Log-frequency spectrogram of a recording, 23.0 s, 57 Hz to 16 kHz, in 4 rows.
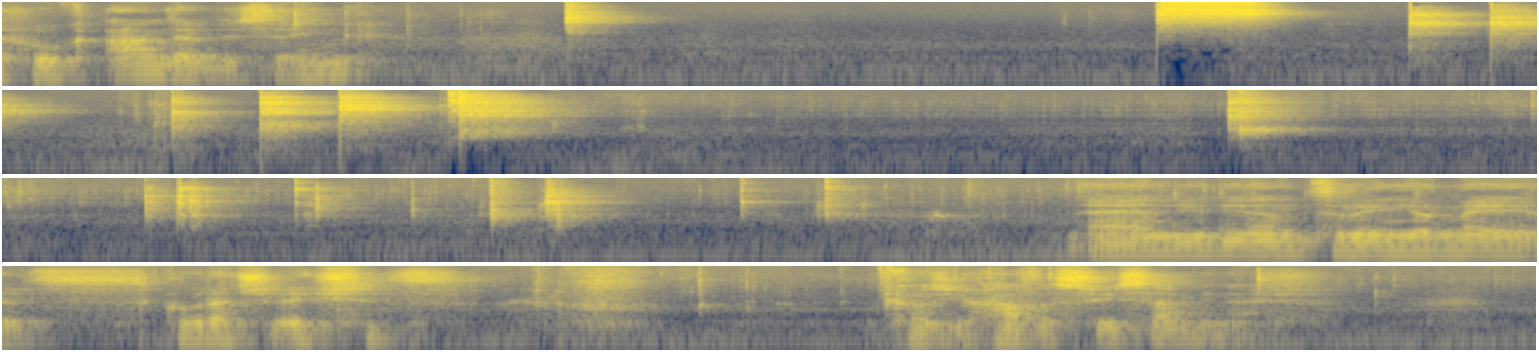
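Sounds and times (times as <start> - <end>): fizzing hisses: 4.3 - 4.9, 17.4 - 20.0
soda can popping open: 4.3 - 8.2, 10.3 - 14.9.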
